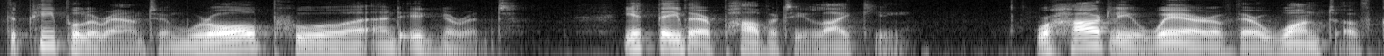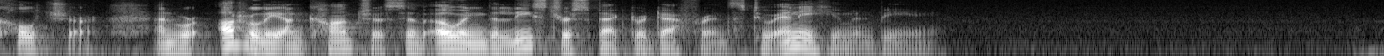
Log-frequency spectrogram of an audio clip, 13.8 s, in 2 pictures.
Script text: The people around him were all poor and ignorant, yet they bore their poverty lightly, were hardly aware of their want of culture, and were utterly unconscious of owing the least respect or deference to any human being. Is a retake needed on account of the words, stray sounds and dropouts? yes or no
yes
